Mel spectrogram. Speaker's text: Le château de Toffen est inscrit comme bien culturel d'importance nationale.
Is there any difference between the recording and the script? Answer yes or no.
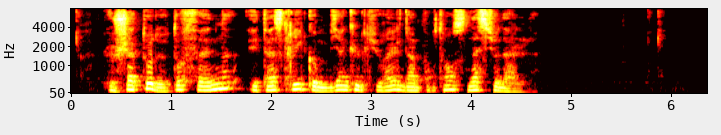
no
